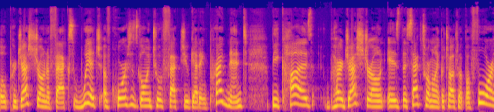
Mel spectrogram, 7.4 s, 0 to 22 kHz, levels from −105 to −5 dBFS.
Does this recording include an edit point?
no; 0 cuts

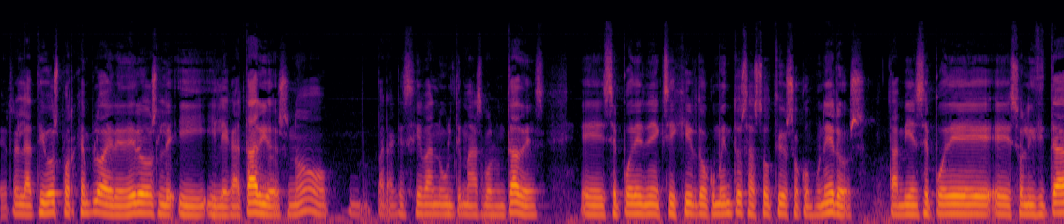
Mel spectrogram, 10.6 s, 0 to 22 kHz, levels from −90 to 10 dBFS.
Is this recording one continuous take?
no; 2 cuts; at 5.7 s, 8.8 s

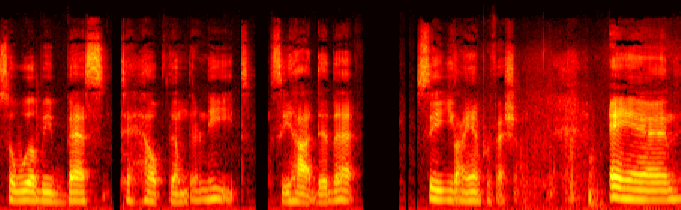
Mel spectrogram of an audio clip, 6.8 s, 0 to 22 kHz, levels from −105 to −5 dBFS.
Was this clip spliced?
yes; 3 cuts; at 1.2 s, 1.9 s, 4.5 s

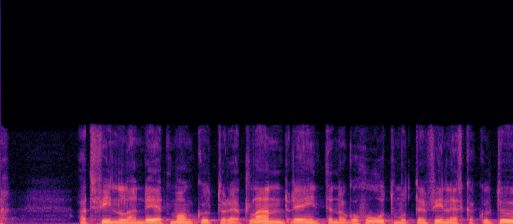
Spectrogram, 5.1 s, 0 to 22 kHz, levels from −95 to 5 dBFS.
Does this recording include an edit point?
yes; 1 cut; at 2.9 s

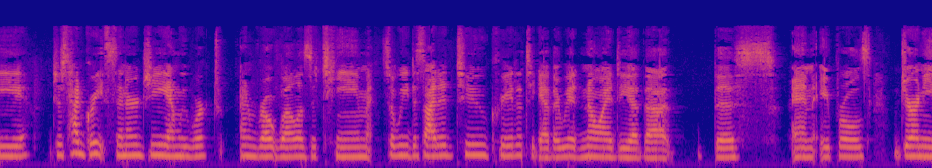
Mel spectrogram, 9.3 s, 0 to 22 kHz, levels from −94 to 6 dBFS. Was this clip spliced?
yes; 4 cuts; at 2.8 s, 3.7 s, 5.2 s, 7.9 s

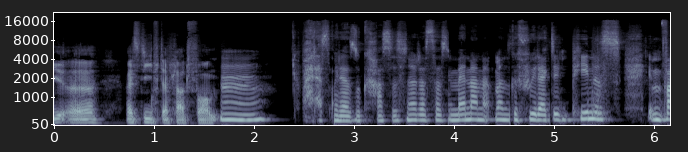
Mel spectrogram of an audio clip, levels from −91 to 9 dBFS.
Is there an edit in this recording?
yes; 5 cuts; at 1.0 s, 2.8 s, 3.9 s, 4.6 s, 5.0 s

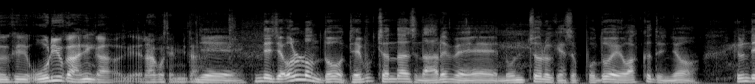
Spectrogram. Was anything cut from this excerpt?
yes; 3 cuts; at 1.6 s, 4.1 s, 5.5 s

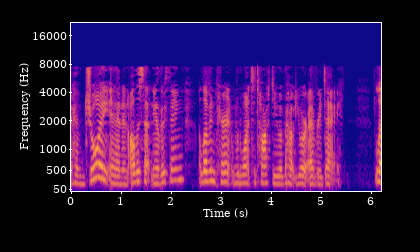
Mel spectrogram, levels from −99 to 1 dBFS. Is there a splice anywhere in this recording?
no; 0 cuts

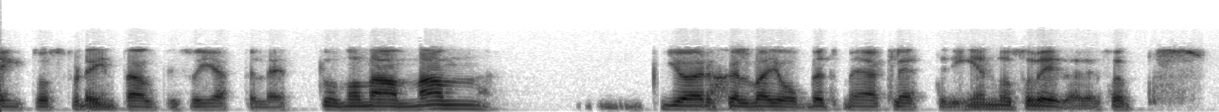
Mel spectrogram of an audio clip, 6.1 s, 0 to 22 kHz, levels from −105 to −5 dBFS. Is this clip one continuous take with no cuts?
yes; 0 cuts

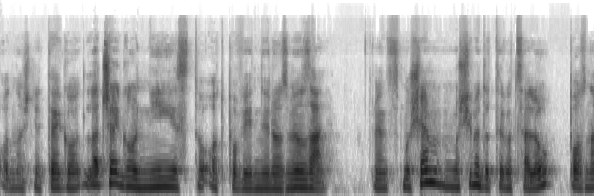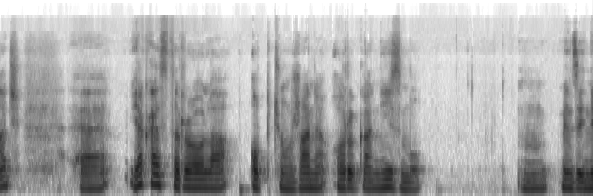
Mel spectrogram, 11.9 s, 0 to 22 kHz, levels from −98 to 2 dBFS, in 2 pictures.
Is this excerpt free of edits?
yes; 0 cuts

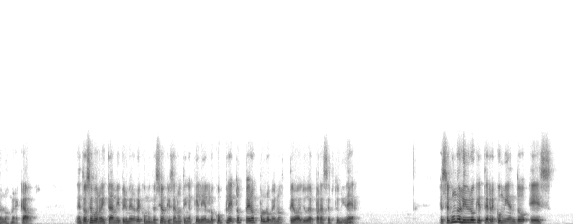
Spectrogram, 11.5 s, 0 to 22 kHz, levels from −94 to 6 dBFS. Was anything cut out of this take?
no; 0 cuts

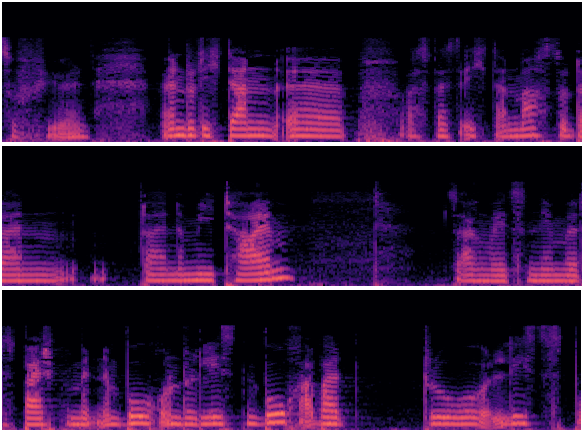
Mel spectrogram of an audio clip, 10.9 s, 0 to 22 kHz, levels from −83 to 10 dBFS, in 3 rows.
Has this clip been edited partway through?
no; 0 cuts

